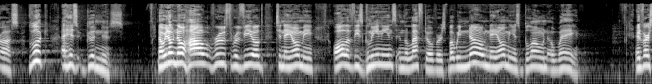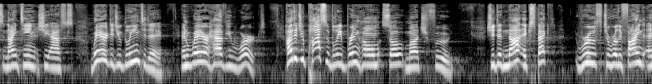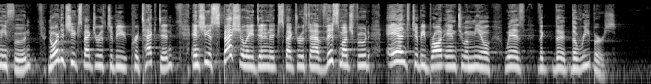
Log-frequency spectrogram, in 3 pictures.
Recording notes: At Redeemer Presbyterian Church in Charleston, SC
